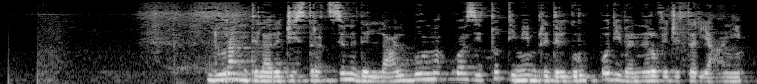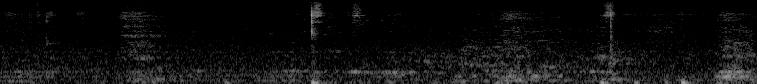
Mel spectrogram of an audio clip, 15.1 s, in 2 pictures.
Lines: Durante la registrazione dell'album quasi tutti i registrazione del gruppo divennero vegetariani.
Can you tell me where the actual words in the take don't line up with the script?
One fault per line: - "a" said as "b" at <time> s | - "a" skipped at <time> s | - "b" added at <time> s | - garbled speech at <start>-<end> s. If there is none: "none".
- "registrazione" said as "membri" at 5.2 s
